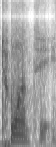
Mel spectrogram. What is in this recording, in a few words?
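"twenty", male; MacCribbage; InterStellar MacCribbage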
